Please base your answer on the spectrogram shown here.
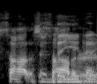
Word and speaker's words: solder: Yeah, it's solder. You say solder. Yeah, and I thought, but it's with a silent L.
